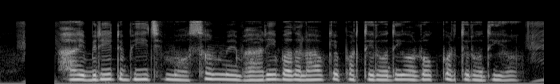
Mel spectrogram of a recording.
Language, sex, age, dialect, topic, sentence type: Bhojpuri, female, 18-24, Southern / Standard, agriculture, statement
